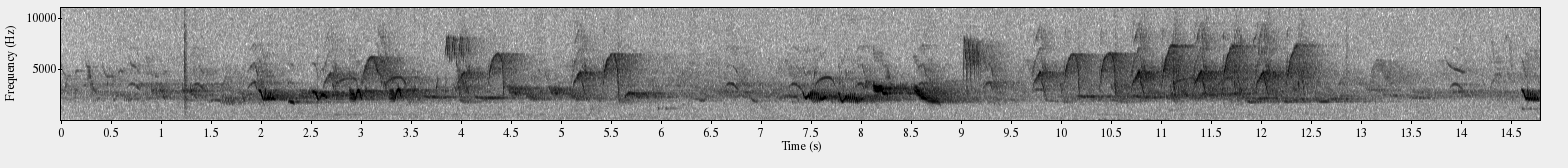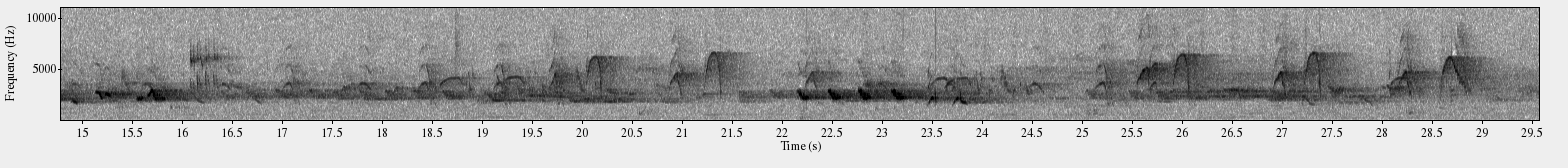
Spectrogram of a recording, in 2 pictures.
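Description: Birds chirping and trilling in repeated bursts of quick high notes, over a faint steady hum.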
